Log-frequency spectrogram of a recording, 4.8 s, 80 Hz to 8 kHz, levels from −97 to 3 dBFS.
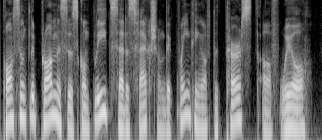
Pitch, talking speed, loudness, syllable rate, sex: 130 Hz, 150 wpm, -19 LUFS, 4.9 syllables/s, male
